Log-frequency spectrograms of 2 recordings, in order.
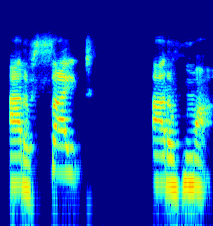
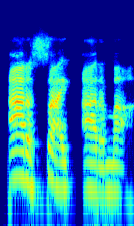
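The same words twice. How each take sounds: First: It is said slowly and deliberately. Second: It is said at a normal speed.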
